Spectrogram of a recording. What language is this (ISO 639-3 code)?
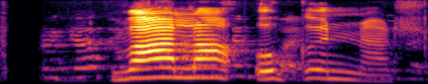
isl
